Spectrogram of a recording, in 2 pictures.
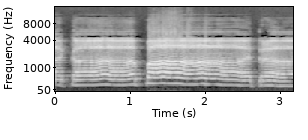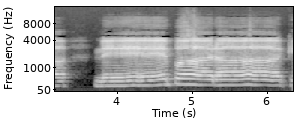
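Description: An Ismaili ginan, a devotional hymn, sung by a single voice in long held, ornamented notes, with a short pause for breath about halfway.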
